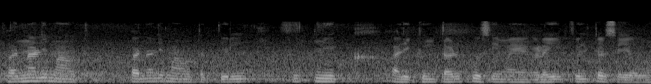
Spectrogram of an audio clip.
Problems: constant background noise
